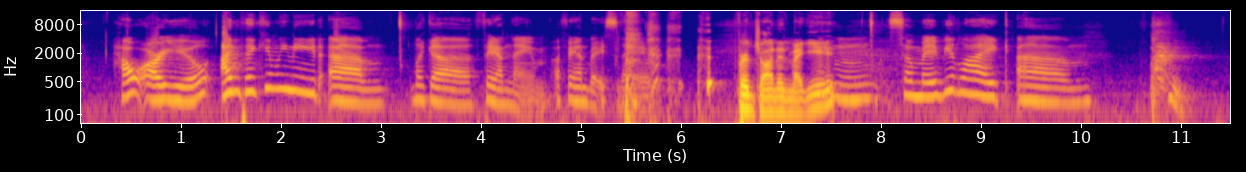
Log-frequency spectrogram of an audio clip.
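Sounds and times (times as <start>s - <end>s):
speech: 0.4s - 10.2s, 10.9s - 11.2s
person coughing: 5.4s - 6.4s, 10.7s - 11.2s.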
